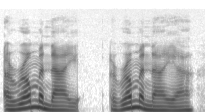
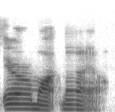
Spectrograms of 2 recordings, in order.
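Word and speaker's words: Aromatnaya: chings or the kuganskayas i was pronouncing as aromanai romanaya and but that's not correct i had someone who uh volunteered for a day or so who spoke russian and she told me it's aromat nia right and so that's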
